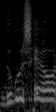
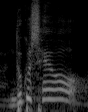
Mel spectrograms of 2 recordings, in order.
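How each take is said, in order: First: Echo from afar. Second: Puzzled question. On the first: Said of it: "저기서". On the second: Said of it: "어리둥절해서 묻습니다". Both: Acted.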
